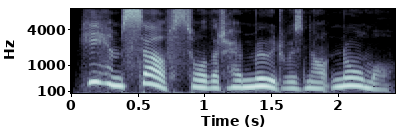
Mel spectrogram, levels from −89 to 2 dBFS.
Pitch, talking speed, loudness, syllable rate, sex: 210 Hz, 220 wpm, -18 LUFS, 4.7 syllables/s, female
